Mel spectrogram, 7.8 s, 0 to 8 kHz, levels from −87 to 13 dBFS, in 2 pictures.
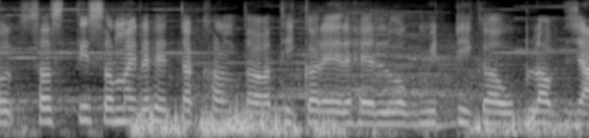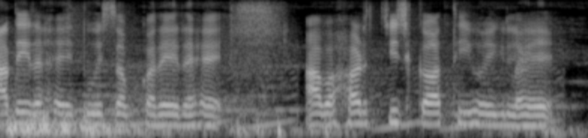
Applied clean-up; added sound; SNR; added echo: none; Alarm; 18 dB; none.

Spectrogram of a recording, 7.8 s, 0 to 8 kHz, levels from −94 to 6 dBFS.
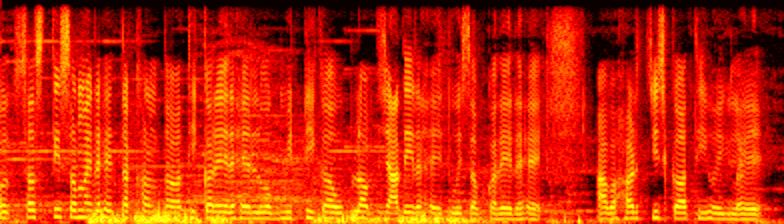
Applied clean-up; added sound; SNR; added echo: none; none; none; none.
